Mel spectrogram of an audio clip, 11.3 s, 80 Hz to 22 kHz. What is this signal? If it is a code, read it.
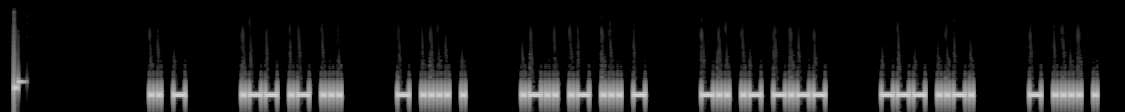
Morse code, heard as a keyed tone, about 32 wpm, 700 Hz. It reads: IT WAS THE LAST DAY OF THE
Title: 2x Word-Spacing - Sentences from Top 300 Words - 30wpm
